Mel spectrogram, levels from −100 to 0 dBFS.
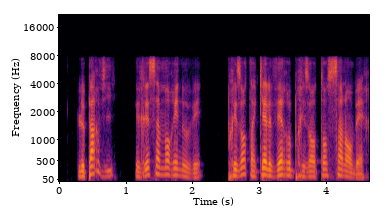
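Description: No technical faults can be heard in this speech clip. It carries the sound of G.722 wideband telephone coding, with nothing above 7.9 kHz and a light grain in the lower band that fits its 48 kbit/s mode.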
